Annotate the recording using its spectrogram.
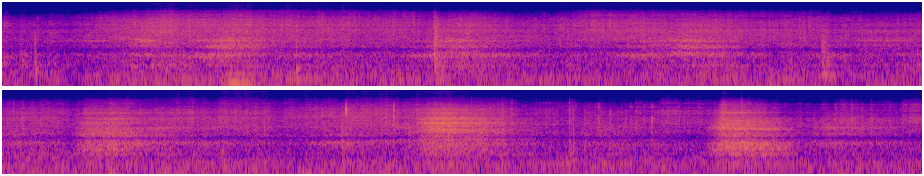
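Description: A steady faint hiss and crackle of asthma fumigation powder smouldering in a small dish. In the second half come three loud breaths, each about a second long, as a man breathes in the smoke.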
